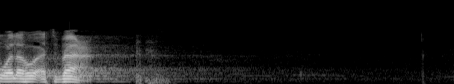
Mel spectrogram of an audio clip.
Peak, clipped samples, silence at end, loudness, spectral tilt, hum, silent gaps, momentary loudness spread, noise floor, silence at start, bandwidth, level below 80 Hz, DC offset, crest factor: 0 dBFS; under 0.1%; 3.15 s; -16 LUFS; -10 dB/octave; none; none; 26 LU; -64 dBFS; 0 s; 5.2 kHz; -56 dBFS; under 0.1%; 22 dB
